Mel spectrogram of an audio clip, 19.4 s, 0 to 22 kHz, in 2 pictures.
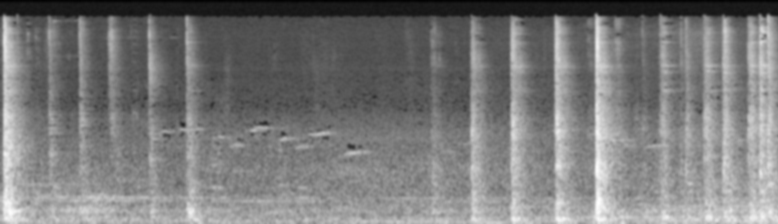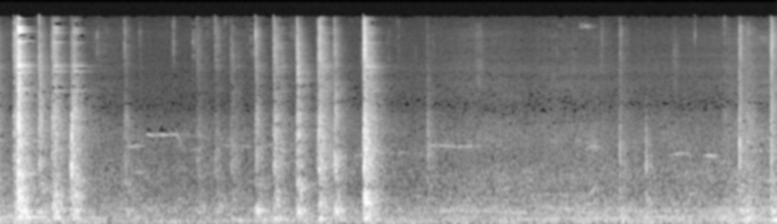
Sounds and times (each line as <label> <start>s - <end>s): house construction 0.0s - 4.2s
house construction 5.1s - 19.4s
